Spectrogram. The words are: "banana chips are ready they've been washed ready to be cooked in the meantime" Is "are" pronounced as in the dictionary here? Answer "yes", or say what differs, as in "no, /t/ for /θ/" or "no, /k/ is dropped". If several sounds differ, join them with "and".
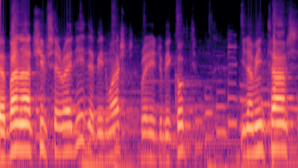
no, /l/ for /ɹ/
